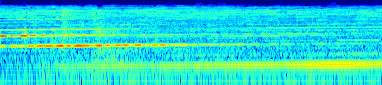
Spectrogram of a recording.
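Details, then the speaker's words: Anycubic Wash & Cure station spin motor run without the wash tank, per support's request: clean steady whine with no knock or rattle, motor sounds fine; the vibration problem appears only with the water-filled tank fitted. "yeah i don't have a whole i don't have a a reference since this is the first cleaning station i've had from them but the motor sounds fine"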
